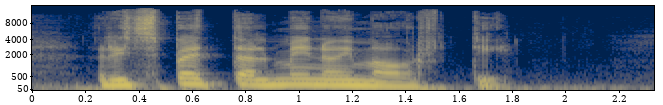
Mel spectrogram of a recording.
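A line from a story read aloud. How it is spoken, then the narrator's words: Grave, sad grandfather. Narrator (Italian): disse il nonno con voce grave e triste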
